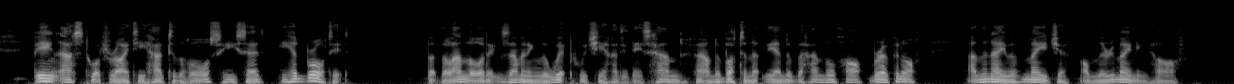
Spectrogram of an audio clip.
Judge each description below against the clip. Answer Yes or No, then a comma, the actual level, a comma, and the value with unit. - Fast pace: Yes, fast, 235 wpm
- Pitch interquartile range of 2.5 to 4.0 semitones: Yes, average, 2.8 semitones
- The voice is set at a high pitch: No, low, 100 Hz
